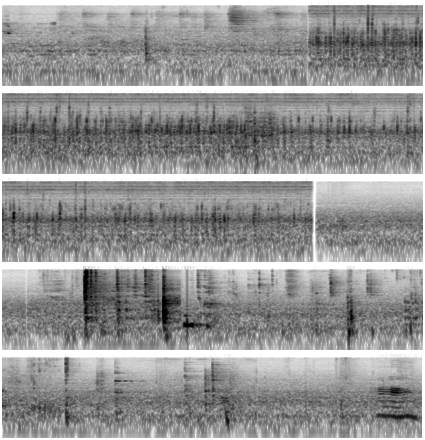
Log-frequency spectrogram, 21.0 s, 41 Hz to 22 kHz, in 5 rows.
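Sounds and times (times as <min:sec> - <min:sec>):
stew bubbling and popping: 0:03.1 - 0:11.6.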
